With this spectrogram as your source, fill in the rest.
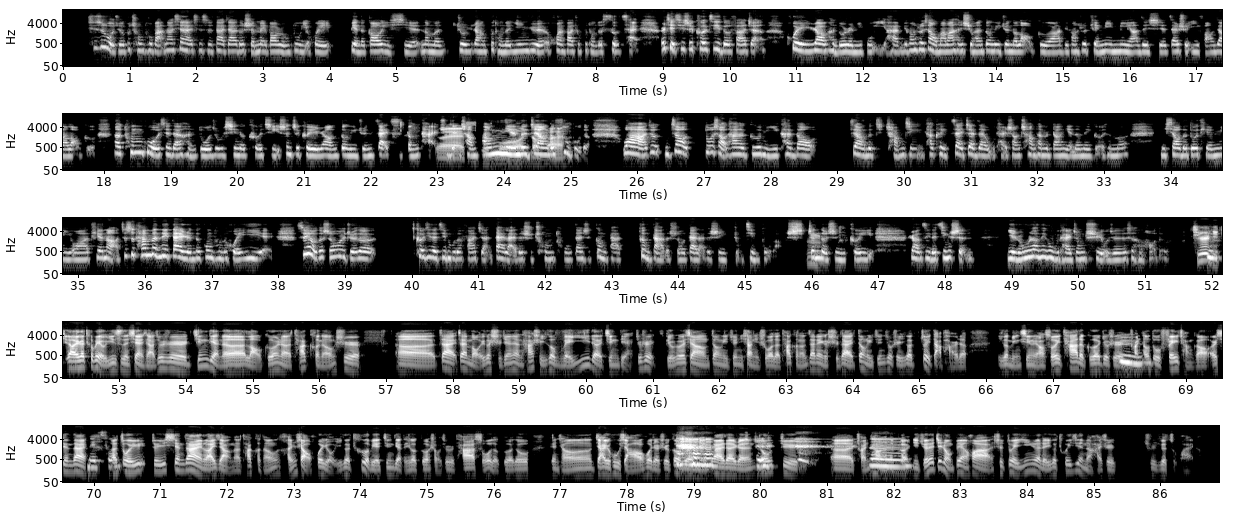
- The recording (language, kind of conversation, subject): Chinese, podcast, 你小时候有哪些一听就会跟着哼的老歌？
- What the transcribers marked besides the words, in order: "这些" said as "仄些"; laugh; inhale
